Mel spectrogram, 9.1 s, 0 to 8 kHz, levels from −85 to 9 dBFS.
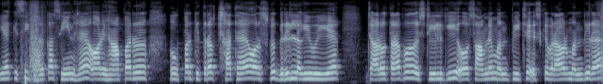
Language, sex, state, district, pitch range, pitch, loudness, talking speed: Hindi, female, Punjab, Fazilka, 190-210 Hz, 195 Hz, -16 LUFS, 210 wpm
